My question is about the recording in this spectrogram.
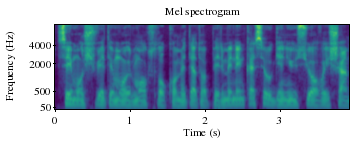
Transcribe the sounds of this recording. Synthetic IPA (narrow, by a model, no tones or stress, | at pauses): sʲɛɪmoːʃʲʋʲiɛt̪ʲɪmoːɪɾmoːkslˠoːkɔmʲɪt̪ʲɛt̪oːpʲɪɾʲmʲɪnʲɪŋkɐsʲɛʊɡʲɛnʲɪjʊsʲjoːʋɐɪʃɑ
